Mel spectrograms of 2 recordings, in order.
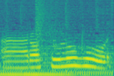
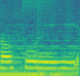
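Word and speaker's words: رَسُولُهُ: Di situ dimana saat itu para masyarakat itu membacanya bukan rasuluhu tapi wa rasulihi.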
